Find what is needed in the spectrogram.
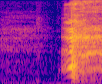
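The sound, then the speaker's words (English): A single sneeze: a brief quiet breath, then a sudden loud, hissing burst with a slightly voiced edge, heard alone with no talking. “Excuse me. Gesundheit.”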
